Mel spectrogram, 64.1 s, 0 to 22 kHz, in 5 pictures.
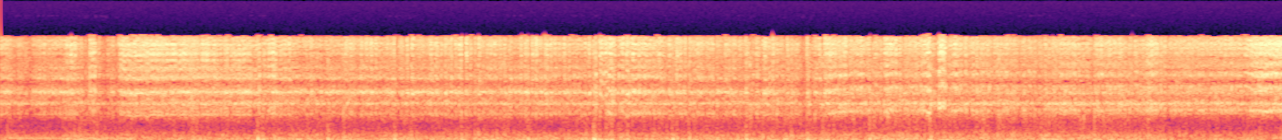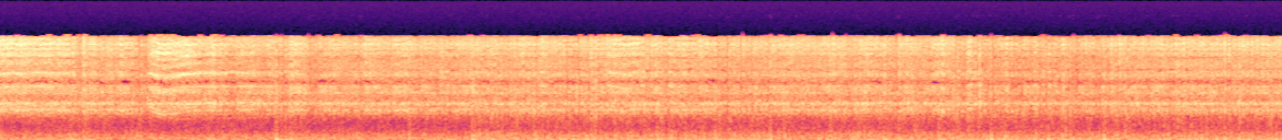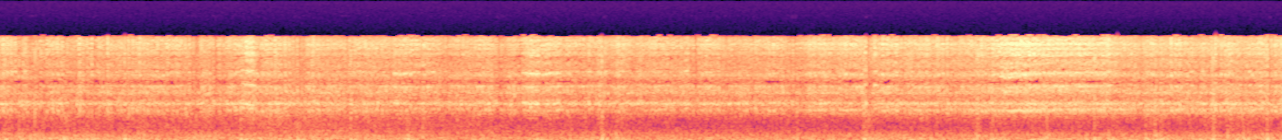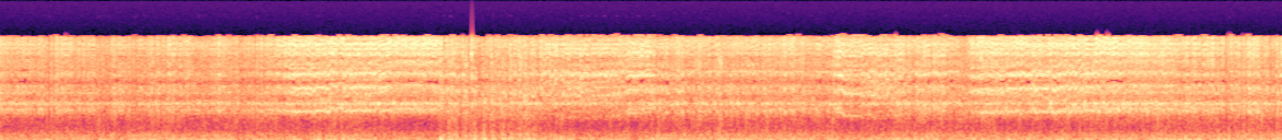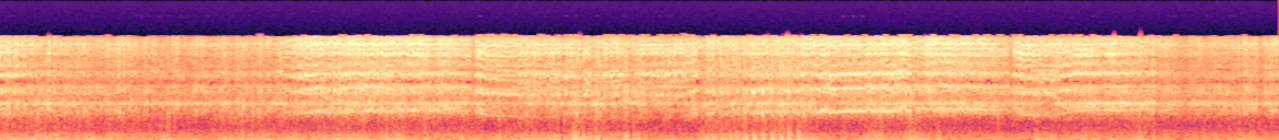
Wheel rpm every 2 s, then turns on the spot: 200, 200, 200, 200, 230, 230, 230, 230, 230, 230, 230, 230, 240, 230, 230, 230, 230, 230, 230, 240, 220, 210, 220, 220, 220, 230, 230, 210, 200, 220, 220, 230.
none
